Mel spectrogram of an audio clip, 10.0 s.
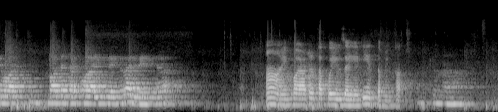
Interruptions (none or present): none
